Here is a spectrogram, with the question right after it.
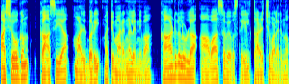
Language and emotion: Malayalam, neutral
